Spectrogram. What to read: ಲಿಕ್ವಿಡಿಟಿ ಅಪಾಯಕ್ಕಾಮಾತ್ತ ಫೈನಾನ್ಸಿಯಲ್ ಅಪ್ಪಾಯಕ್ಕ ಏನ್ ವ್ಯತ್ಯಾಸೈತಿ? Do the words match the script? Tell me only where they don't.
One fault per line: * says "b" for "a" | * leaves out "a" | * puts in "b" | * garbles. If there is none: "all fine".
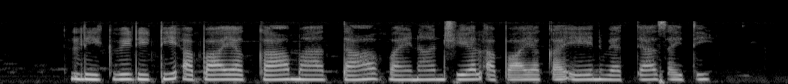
all fine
